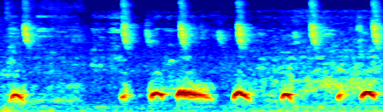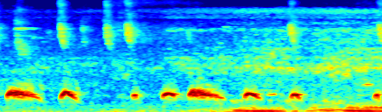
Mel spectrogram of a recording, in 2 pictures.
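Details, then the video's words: Spotted dove lure call for attracting birds: a long run of mellow arched coos, some short and some drawn out, repeated steadily, with high clicking ticks above and a low rumble near the end. "Suara pancingan burung derkuku"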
